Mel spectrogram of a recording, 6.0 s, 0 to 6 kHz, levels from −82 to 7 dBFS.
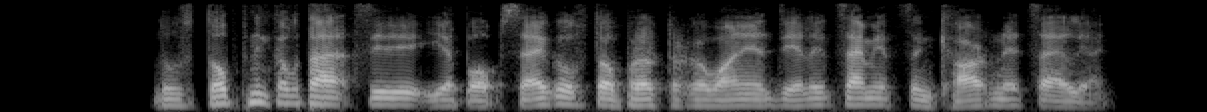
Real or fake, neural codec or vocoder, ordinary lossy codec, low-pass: fake; codec, 16 kHz in and 24 kHz out, 0.4 kbps, LongCat-Audio-Codec, fine tuned four codebook decoder; none; 5.4 kHz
